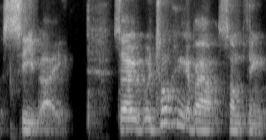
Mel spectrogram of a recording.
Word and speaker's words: CebAI: some issues with this i'm referring to this pronunciation c bay ebay where the c comes in that you'll find on the coast and i include exhibit a here in terms of how it might be recognized and pronounced i am not talking about c a i or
